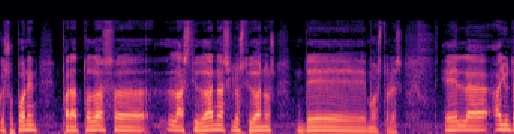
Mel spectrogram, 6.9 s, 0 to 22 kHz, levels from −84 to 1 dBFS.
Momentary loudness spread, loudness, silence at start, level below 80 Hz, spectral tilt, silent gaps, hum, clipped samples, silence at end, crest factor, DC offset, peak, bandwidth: 13 LU; -20 LUFS; 0 s; -42 dBFS; -6 dB/octave; none; none; under 0.1%; 0 s; 18 dB; under 0.1%; -2 dBFS; 12 kHz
